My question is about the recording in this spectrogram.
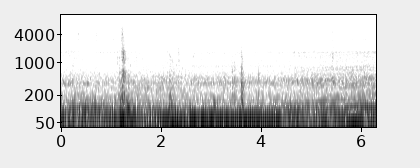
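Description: A car driving on a wet road, heard from inside the cabin: a steady low rumble of engine and tyres, with a few sharp clicks and knocks, the loudest about a second in.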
